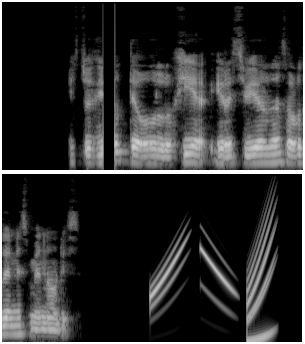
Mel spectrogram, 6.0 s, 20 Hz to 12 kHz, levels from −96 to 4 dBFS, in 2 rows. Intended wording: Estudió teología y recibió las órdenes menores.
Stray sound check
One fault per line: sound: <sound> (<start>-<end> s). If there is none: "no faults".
sound: dropout (1.0-1.1 s)
sound: chirp (4.5-5.8 s)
